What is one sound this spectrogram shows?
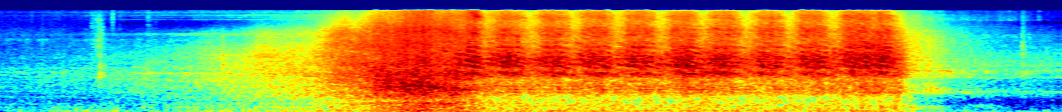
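A high-speed train approaches and rushes past with a loud roar.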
